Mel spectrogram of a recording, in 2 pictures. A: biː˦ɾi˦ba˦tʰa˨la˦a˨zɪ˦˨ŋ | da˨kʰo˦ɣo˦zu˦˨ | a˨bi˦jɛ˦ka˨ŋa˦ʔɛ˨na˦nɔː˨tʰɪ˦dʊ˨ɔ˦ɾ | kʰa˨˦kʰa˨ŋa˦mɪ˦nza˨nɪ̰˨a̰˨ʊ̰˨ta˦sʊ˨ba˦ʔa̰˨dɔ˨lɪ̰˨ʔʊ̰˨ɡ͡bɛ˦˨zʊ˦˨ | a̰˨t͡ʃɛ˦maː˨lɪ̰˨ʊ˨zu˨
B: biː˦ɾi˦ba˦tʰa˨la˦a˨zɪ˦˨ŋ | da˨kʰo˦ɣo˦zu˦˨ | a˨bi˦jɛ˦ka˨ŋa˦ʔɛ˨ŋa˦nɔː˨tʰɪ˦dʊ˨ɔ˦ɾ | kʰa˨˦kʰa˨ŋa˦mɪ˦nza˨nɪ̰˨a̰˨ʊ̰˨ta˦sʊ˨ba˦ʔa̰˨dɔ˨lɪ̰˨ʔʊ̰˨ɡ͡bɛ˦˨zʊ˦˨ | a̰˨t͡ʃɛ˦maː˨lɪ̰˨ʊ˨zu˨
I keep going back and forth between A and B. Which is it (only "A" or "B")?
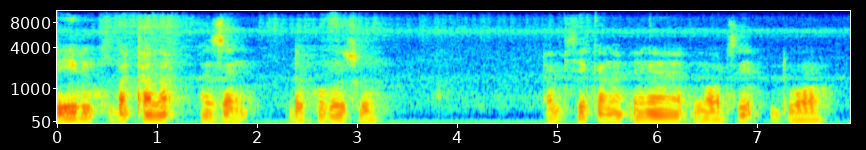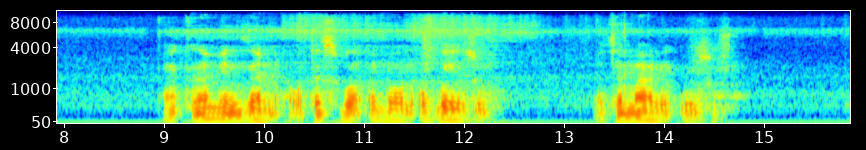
B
